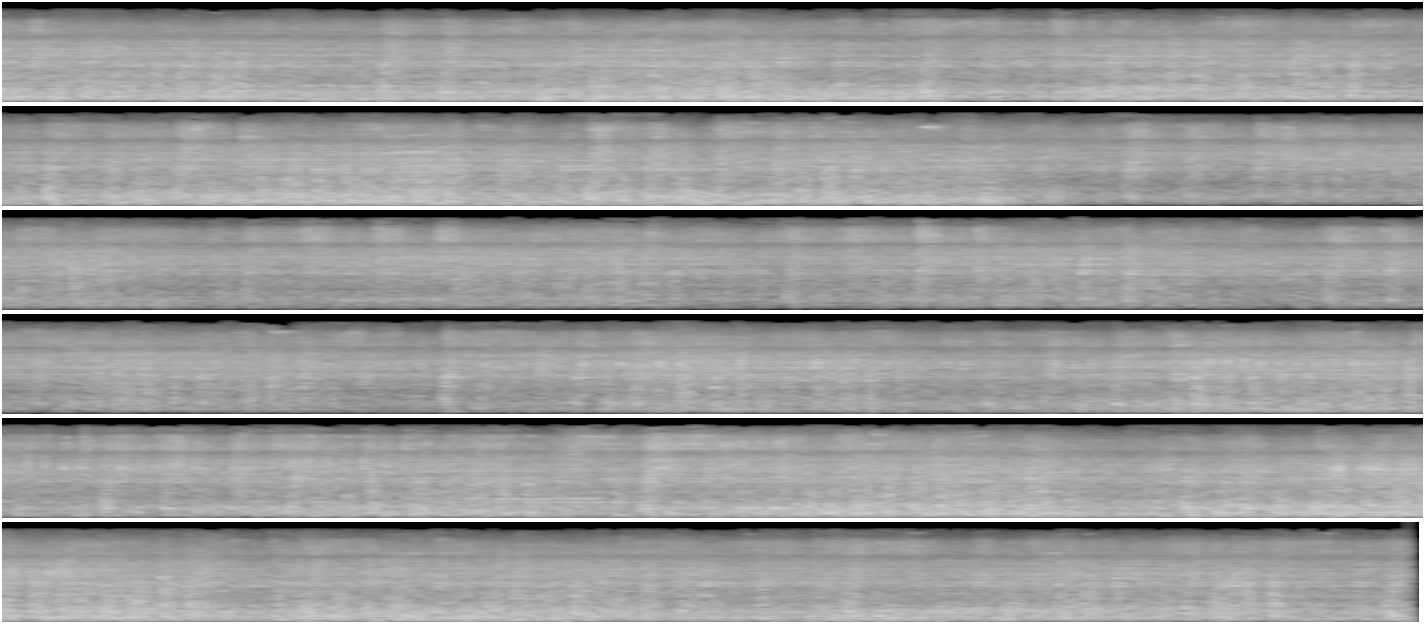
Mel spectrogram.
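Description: Coal train's hopper cars rolling past, with steady wheel clatter over the rail joints and a low rumble. The rumble eases about a third of the way through and builds again in the second half.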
